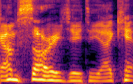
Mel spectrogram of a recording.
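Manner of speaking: put-on, very slow and loud, cracking up laughing. Retelling mom's reaction while watching a movie: imitating someone cracking up laughing. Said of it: "she's cracking up laughing".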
